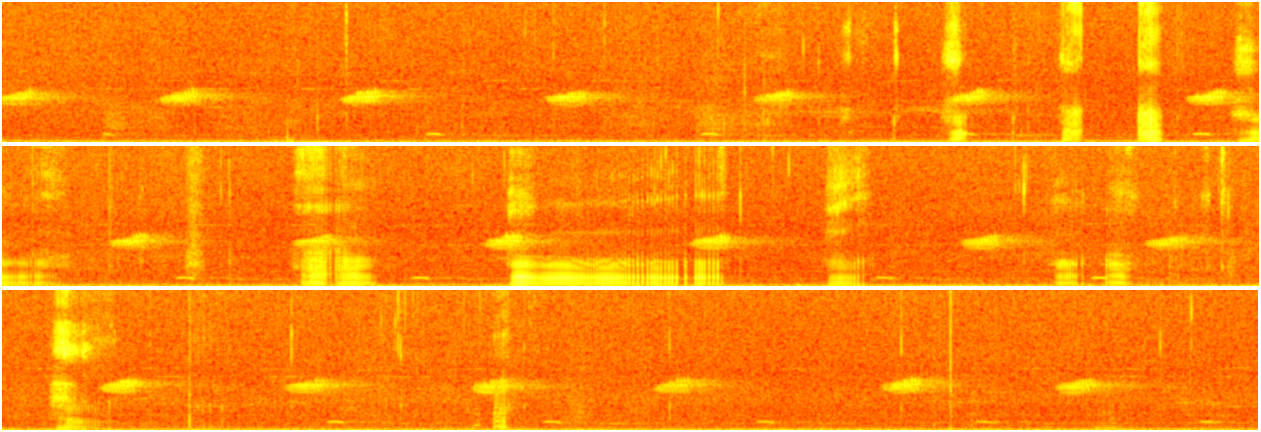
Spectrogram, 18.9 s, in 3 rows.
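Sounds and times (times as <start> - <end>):
leopard cub mewing grumbles: 3.5 - 16.6.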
